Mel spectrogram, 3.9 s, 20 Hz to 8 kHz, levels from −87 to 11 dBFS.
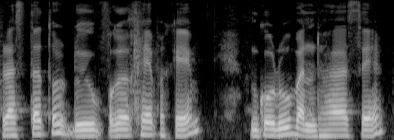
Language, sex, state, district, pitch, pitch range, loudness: Assamese, male, Assam, Kamrup Metropolitan, 130 Hz, 125-140 Hz, -15 LUFS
